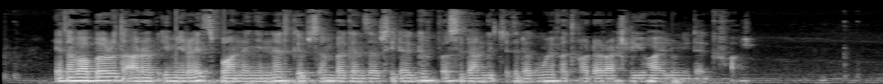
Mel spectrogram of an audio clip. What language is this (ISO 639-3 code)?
amh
